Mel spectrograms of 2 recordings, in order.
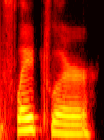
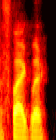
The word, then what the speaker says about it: Flagler: and his undergraduate from flaidler college in florida sean if you'll correct that name of that college i'm not sure i pronounced it uh it was it was close enough uh flagler okay it was good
